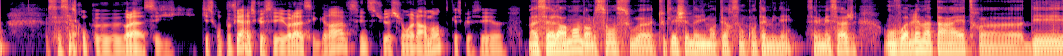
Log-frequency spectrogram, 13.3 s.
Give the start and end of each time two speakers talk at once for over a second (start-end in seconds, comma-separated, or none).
none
